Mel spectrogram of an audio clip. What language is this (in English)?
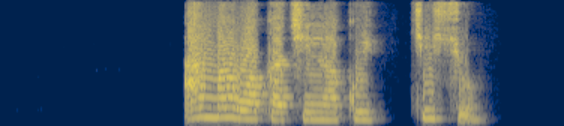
Puno Quechua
